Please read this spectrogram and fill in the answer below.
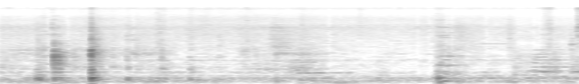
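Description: Faint handling sounds of a plastic ruler and a cardboard chips tube being positioned and marked with a pen: a few light taps and knocks.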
